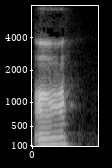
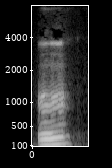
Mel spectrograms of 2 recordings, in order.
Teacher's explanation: This in is both a consonant and a nasality indicator. So A is oral ah, and A in is nasal ah.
